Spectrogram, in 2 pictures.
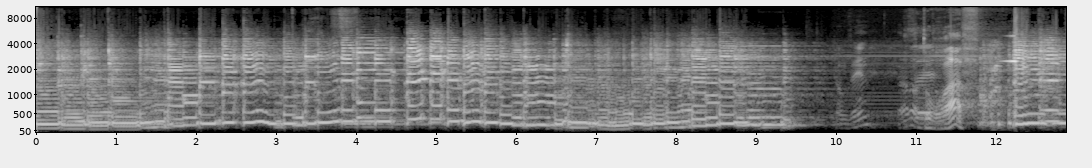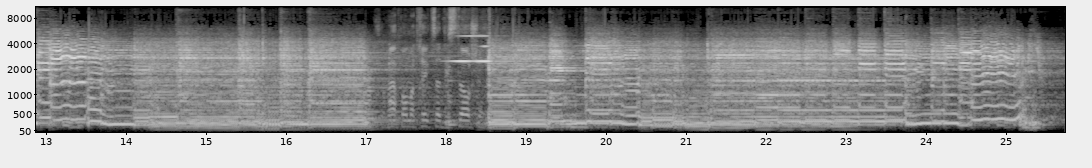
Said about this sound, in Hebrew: אחראים לכך גם הצלילים שמפיקה גיטרה חשמלית. צלילים שונים מאוד מאלו של שאר כלי המיתר.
